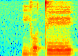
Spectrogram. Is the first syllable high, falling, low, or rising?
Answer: low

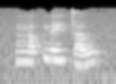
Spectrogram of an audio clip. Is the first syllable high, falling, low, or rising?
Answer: rising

